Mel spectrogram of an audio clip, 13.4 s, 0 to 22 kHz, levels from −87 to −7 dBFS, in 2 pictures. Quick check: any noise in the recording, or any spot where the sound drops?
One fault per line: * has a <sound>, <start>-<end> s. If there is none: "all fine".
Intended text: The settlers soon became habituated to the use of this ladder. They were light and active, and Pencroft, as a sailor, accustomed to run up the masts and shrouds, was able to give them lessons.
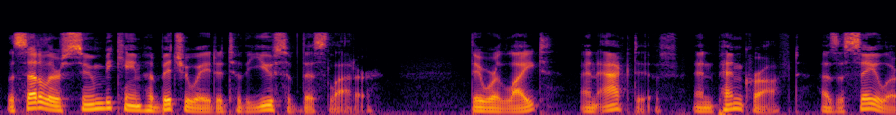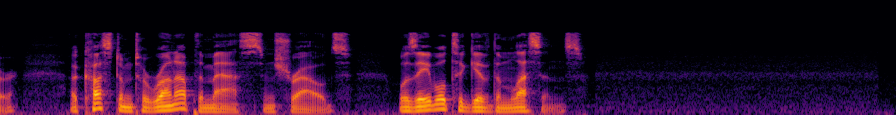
all fine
